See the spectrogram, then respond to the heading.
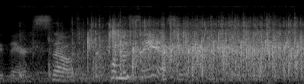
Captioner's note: applause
